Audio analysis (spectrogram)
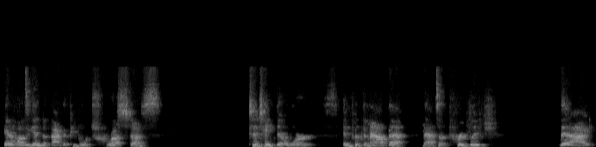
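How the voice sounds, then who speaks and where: An oral historian on a panel, this woman speaks in a mid-range, steady voice at a measured pace. She's conversational and emphatic, often checking in with "right?". The indoor event room is echoey and the microphone distant.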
